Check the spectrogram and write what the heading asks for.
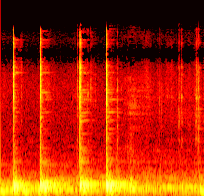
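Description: Four light hammer blows on a steel wheel-bearing outer race, tapping it evenly into its seat in the front hub, each with a short metallic ring. The blows come in two pairs over the first two seconds or so.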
